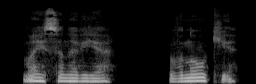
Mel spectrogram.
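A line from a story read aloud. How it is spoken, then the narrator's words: Quiet professor. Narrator (Russian): тихо произнес профессор Лориэс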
